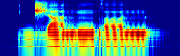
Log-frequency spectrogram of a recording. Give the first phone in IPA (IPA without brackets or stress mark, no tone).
d͡ʒ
